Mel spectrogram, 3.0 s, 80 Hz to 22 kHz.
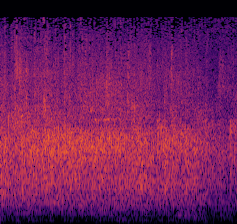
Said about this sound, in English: I think we should put our hands together and just give a warm congratulations to our FBC soccer team, who won against Bosmont yesterday 11-10. Let's just give them a hand of applause.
